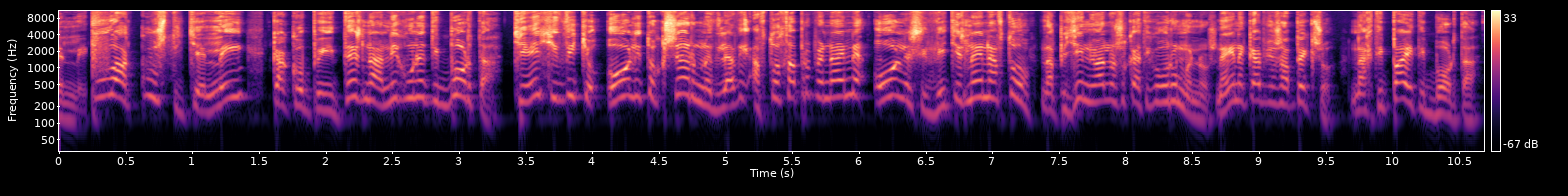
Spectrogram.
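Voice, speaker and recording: Man, satirical comedy monologue, biting mock praise, high voice, dry close recording. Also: bright, forceful tone, breathy edge, dry recording. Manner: heavy sarcasm, mock praise. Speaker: satirical commentator.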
